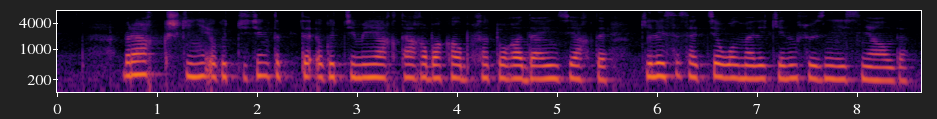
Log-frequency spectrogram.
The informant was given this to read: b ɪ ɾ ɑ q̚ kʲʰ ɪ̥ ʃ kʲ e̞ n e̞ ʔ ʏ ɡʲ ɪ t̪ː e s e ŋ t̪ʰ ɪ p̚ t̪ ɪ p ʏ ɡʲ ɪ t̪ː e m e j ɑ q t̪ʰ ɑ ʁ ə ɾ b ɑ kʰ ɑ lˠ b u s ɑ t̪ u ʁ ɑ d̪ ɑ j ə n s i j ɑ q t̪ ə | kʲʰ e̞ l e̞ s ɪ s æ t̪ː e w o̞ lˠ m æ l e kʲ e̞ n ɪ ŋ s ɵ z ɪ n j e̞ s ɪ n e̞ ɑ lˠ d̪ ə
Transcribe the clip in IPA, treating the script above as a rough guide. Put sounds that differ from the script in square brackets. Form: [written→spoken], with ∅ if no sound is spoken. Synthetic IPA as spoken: b ɪ ɾ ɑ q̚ kʲʰ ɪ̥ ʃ kʲ e̞ n e̞ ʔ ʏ ɡʲ ɪ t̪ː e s e ŋ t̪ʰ ɪ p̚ t̪ ɪ [p→ʔ] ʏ ɡʲ ɪ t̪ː e m e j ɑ q t̪ʰ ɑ ʁ ə [ɾ→∅] b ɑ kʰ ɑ lˠ b [u→o] s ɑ t̪ u ʁ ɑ d̪ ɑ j ə n s i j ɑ q t̪ ə | kʲʰ e̞ l e̞ s ɪ s æ t̪ː e w o̞ lˠ m æ l e kʲ e̞ n ɪ ŋ s ɵ z ɪ n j e̞ s ɪ n e̞ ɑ lˠ d̪ ə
